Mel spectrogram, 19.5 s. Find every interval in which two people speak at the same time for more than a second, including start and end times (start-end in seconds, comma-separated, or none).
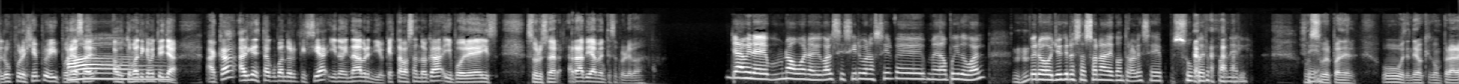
0.9-2.3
